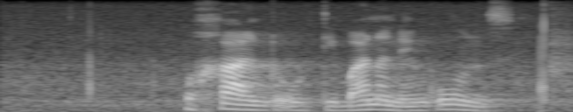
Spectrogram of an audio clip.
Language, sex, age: Xhosa, male, 20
